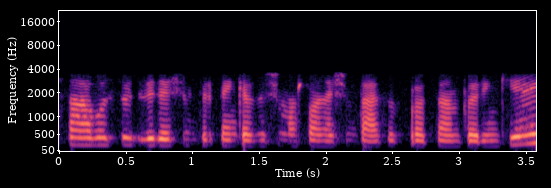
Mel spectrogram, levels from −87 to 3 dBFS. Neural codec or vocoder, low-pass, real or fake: none; 3.6 kHz; real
